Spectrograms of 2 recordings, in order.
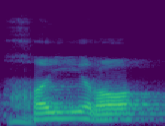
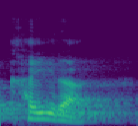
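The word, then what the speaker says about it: خير: র জবর র, খই র। এখানে অনেকজনে ভুল করে খাইরা, খাইরা পড়া যাবে না, খই র।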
